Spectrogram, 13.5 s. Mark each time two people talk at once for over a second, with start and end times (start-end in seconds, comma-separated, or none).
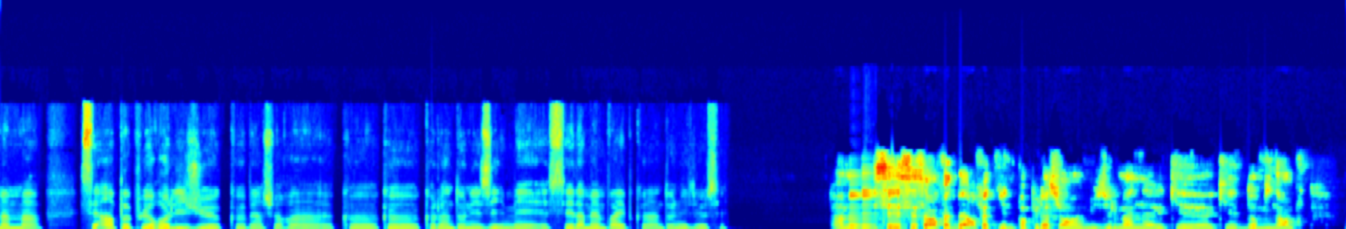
none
